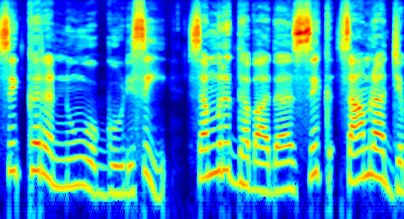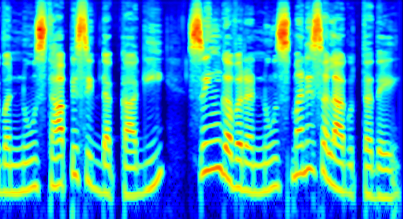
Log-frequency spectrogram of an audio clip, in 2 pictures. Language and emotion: Kannada, neutral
